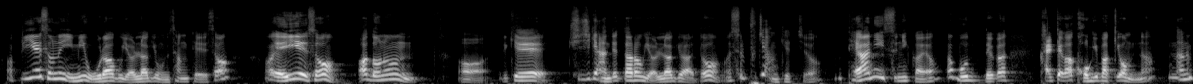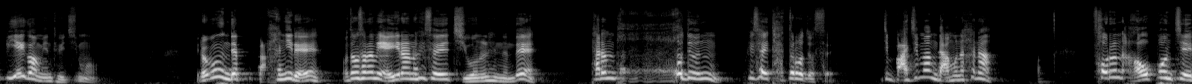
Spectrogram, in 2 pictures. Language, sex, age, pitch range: Korean, male, 30-49, 175-280 Hz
